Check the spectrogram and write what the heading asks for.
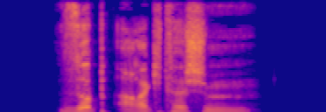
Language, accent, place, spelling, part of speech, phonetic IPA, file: German, Germany, Berlin, subarktischem, adjective, [zʊpˈʔaʁktɪʃm̩], De-subarktischem.ogg
- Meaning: strong dative masculine/neuter singular of subarktisch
